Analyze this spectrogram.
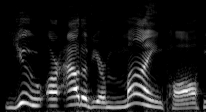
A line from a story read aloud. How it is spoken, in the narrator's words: he shouted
